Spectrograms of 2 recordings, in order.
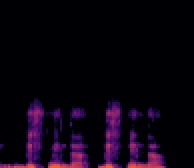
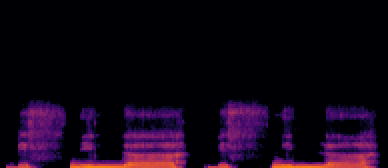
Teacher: बिस, ये जो हम्स है ना, बिस कितना जारी रखना है, जब तक कि आप मीम पर नहीं आ जाती। मीम पर जाने से पहले सीन को नहीं छोड़ना।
